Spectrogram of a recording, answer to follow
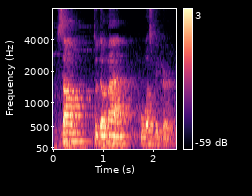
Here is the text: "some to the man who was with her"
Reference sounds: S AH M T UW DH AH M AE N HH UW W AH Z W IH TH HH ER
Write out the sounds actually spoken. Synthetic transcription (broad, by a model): S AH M T UW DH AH M AE N HH UW W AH S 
